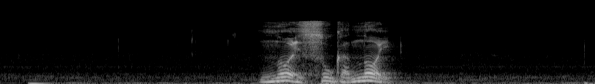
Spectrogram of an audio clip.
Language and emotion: Russian, angry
